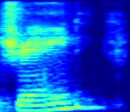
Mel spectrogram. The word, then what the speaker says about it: Jain: find me uh on LinkedIn most easily Jane uh and I respond to 100% of messages uh that people send me on linked so glad to be helpful and and Jane is spelled j a i i n right right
